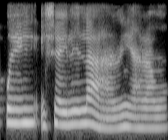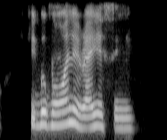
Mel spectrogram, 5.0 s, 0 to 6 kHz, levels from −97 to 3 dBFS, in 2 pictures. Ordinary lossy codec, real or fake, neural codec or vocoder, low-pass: none; fake; codec, 44.1 kHz, 7.8 kbps, DAC; 5.4 kHz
